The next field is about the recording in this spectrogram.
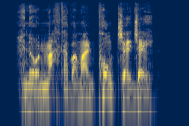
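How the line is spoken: Hissing. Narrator (German): fauchte Gonko

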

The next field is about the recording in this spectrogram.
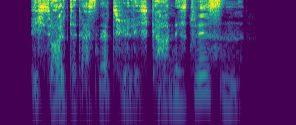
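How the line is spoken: Hissed. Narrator (German): zischte Bataille

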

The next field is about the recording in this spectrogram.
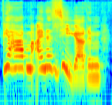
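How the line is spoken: Head witch calling out. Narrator (German): rief Punica Granata, die Oberhexe

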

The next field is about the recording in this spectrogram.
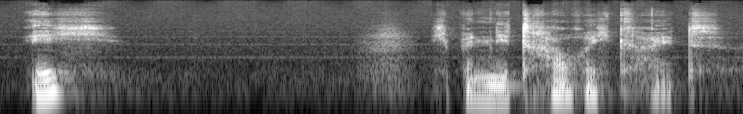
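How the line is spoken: Halting, barely audible whisper. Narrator (German): flüsterte die Stimme, stockend und so leise, dass sie kaum zu hören war

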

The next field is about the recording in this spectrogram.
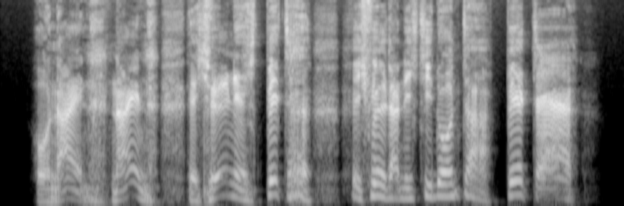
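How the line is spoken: Shrieking. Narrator (German): kreischte

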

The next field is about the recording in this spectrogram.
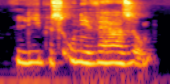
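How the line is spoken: Pleading. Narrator (German): flehte er

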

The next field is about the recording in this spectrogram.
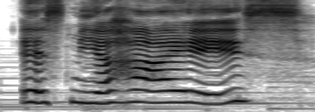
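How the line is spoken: Sock panting. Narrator (German): keuchte die eine Socke

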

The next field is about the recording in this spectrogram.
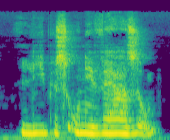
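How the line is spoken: Pleading. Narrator (German): flehte er

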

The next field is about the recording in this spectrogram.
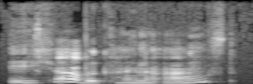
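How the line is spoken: Trembling voice. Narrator (German): erklärte Jonas mit zitternder Stimme

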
